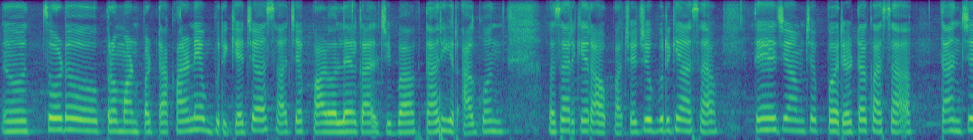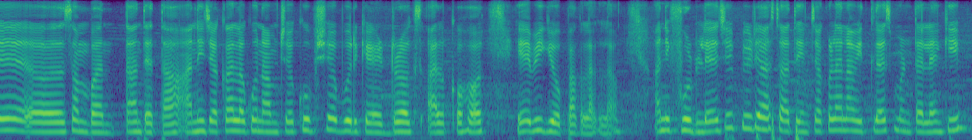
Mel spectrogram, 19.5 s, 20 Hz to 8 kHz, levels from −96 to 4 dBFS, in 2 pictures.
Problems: none marked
